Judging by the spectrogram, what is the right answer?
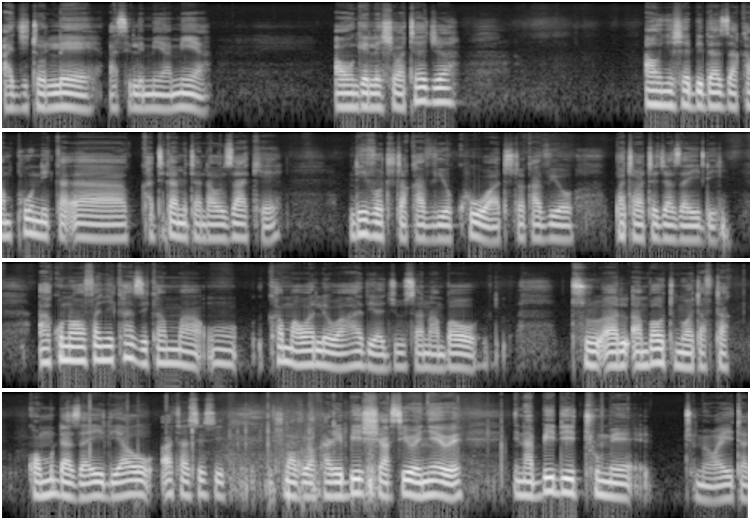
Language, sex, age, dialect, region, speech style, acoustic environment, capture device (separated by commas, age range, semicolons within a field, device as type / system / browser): Swahili, male, 18-24, Kenya - Nairobi Sheng-influenced, Kenya, focused, silence, mobile / Linux / Chrome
